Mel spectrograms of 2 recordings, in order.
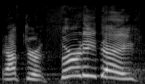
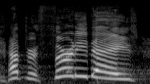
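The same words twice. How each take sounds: The two takes are said the same way.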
